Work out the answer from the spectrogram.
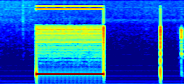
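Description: A telephone tone sounds as a call is placed: one steady, loud electronic tone lasting about a second, then silence broken by two brief faint clicks.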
